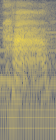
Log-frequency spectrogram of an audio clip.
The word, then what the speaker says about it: pain: a i n uh in English but it's pronounced p and most French people do eat bread daily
